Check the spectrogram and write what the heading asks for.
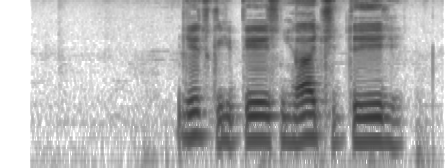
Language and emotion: Russian, sad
